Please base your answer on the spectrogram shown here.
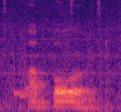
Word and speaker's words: aboard: the first preposition is aboard aboard so notice that even though it starts with an A the first syllable sounds like uh and the uh is deep down here right aboard aboard aboard is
